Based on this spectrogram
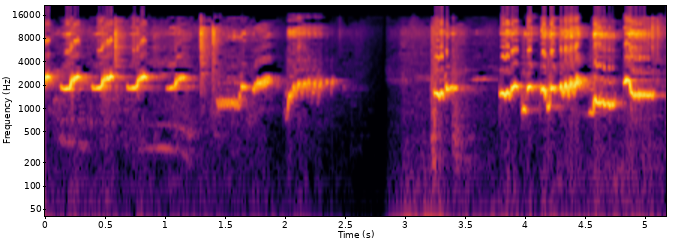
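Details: White-rumped shama, Borneo type, singing a lure song to make other birds sing: four repeated clear whistled notes, then slurred rising whistles, a brief silence, and a rapid run of varied whistled notes.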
